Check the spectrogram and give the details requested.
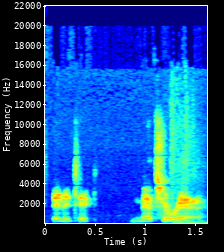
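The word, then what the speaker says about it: Bennedict Mathurin: better and that is benedict metzera i believe that is the actual correct pronunciation i did not take three years of french in college to waste it when i finally got to my career so i'm going to go with benedict and that's iran uh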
